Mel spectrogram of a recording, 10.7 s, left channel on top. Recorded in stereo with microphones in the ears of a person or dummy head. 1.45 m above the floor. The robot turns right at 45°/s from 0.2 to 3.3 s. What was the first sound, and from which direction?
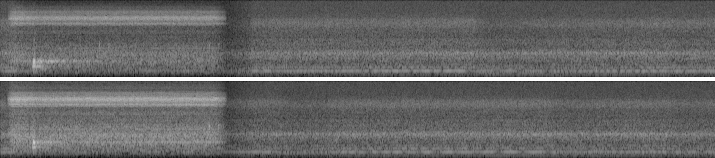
A whoosh, 35° right (ahead or behind).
